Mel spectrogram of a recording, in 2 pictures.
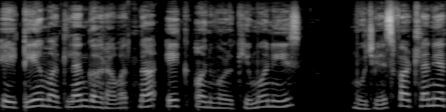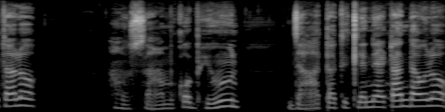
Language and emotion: Goan Konkani, fearful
